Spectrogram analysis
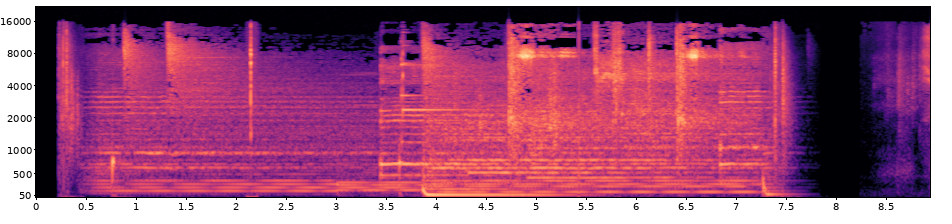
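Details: A short musical jingle with a few sharp clicks and knocks, ending in near silence, with no animal sound heard.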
